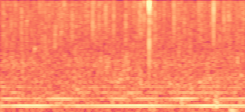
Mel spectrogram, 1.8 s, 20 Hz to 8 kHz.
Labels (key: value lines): label: biophony, midshipman
recorder: SoundTrap 500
